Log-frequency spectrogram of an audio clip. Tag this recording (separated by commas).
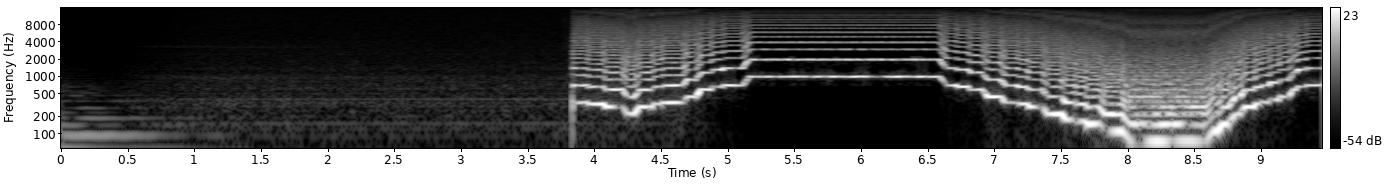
Music, Sound effect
